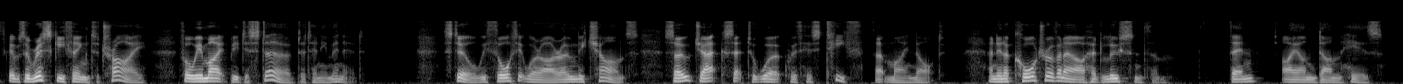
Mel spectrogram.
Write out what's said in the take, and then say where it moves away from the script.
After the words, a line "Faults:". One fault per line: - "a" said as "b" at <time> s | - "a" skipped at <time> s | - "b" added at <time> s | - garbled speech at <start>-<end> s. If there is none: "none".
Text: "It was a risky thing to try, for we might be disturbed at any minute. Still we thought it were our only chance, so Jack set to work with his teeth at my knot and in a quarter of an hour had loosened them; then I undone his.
"It was a risky thing to try, for we might be disturbed at any minute. Still we thought it were our only chance, so Jack set to work with his teeth at my knot and in a quarter of an hour had loosened them; then I undone his.
Faults:
none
